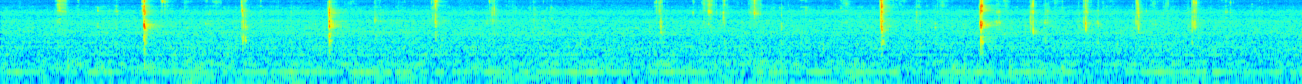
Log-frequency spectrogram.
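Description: Close-up chewing and biting of crisp green mango slices, with irregular sharp crunching clicks, a few of them much louder than the rest.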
